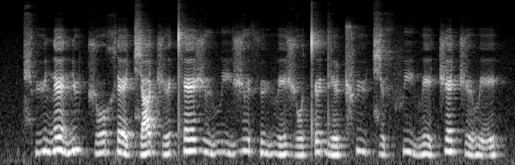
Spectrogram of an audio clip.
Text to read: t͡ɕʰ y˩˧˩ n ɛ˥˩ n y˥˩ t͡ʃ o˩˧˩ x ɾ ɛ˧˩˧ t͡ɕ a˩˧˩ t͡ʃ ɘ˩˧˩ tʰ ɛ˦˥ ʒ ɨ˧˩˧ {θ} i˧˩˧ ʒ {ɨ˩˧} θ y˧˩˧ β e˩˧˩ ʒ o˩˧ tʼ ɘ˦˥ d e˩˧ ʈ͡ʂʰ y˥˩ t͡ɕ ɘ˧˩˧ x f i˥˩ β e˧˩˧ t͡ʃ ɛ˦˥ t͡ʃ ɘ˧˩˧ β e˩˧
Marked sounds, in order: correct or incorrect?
incorrect, incorrect

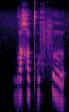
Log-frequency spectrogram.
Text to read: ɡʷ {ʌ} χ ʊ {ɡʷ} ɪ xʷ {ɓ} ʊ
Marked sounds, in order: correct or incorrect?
correct, incorrect, incorrect

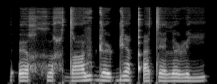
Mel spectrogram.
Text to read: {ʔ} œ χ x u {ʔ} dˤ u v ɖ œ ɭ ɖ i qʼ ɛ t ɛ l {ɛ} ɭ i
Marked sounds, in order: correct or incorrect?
correct, incorrect, incorrect

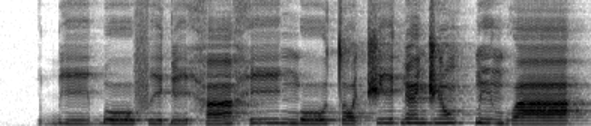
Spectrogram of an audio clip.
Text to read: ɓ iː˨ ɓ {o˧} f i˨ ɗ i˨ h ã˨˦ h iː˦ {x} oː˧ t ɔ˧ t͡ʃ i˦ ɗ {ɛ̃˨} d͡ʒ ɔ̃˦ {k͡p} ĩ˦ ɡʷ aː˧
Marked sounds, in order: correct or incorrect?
incorrect, incorrect, incorrect, correct

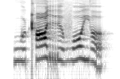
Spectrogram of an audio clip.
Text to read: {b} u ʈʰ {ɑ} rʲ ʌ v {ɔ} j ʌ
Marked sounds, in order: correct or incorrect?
incorrect, correct, correct

